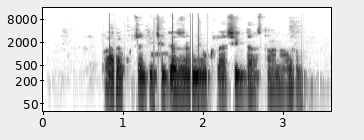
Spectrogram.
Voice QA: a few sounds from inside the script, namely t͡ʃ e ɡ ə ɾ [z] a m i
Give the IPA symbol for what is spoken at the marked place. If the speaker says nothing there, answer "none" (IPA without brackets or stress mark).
z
